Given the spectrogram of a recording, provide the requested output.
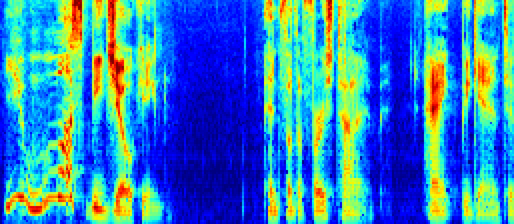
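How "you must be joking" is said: high-pitched incredulous owl. A narrator's reading. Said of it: "said the owl".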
